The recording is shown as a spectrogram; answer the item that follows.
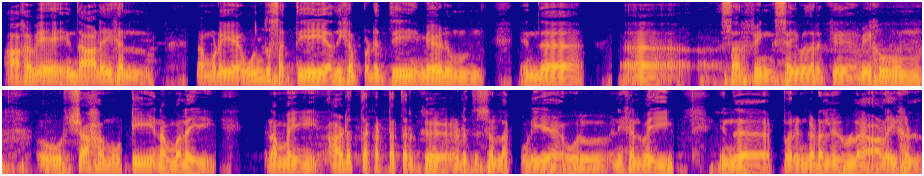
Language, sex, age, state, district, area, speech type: Tamil, male, 30-45, Tamil Nadu, Salem, rural, spontaneous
